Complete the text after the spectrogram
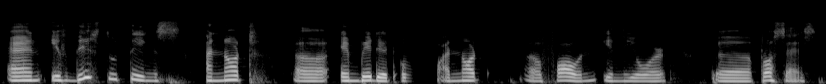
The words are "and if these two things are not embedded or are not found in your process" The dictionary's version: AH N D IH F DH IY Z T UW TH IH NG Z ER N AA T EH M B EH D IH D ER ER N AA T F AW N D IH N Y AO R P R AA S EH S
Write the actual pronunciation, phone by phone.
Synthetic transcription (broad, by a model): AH N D IH F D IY S T UW T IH NG S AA N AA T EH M B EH D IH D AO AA N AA T F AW N IH N Y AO R P R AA S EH S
